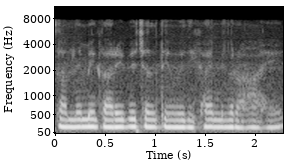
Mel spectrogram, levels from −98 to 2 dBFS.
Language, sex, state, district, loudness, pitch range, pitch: Hindi, female, Arunachal Pradesh, Papum Pare, -12 LUFS, 180-190 Hz, 185 Hz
